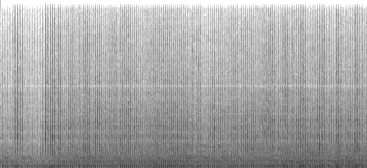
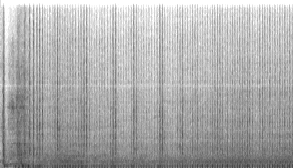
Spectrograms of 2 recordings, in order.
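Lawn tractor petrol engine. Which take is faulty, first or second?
first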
